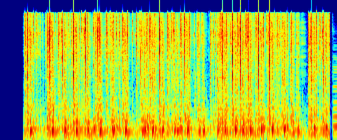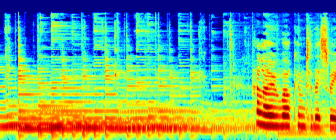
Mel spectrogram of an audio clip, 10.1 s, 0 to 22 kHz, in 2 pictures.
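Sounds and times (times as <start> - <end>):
typewriter keys clacking: 0.4 - 5.0.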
